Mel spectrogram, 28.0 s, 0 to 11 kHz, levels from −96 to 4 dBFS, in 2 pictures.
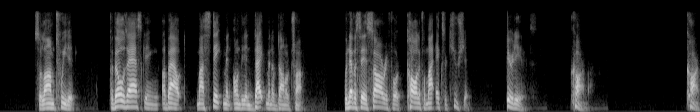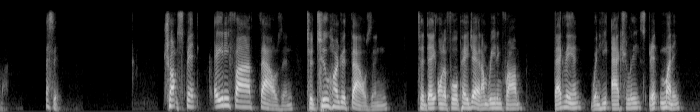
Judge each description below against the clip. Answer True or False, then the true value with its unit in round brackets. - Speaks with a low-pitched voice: True (130 Hz)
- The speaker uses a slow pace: True (110 wpm)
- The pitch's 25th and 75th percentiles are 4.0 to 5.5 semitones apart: False (3.5 semitones)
